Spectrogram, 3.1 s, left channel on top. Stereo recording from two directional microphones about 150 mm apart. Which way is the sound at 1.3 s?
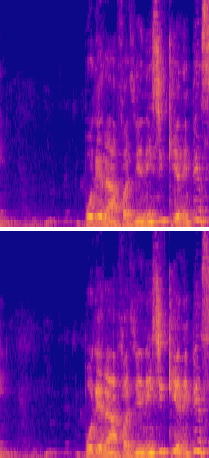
30° left (ahead or behind).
